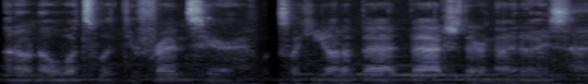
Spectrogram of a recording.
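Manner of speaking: whispered, in a character voice. Voicing a character leaning in to tell a player something privately: whispering in character. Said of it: "so this is a whisper, I assume".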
